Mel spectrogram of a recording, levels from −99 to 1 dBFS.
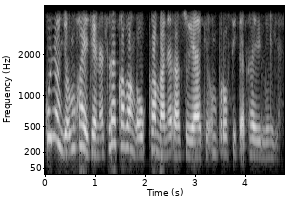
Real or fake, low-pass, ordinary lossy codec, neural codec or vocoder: fake; 3.6 kHz; none; autoencoder, 48 kHz, 128 numbers a frame, DAC-VAE, trained on Japanese speech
